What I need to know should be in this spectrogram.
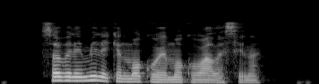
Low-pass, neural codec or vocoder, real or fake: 7.2 kHz; none; real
